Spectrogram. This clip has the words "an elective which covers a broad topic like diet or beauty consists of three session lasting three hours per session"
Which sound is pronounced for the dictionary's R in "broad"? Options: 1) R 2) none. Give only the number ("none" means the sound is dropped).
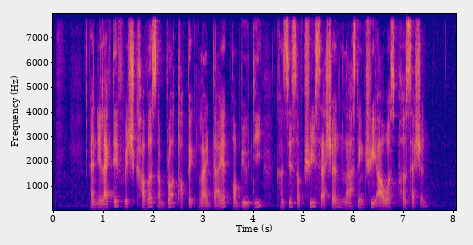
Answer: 1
